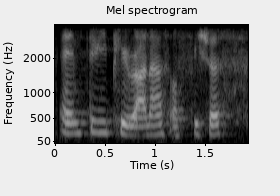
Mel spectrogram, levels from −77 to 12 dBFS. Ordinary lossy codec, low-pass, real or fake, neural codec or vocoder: none; 3.6 kHz; fake; codec, 24 kHz, 6 kbps, HILCodec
